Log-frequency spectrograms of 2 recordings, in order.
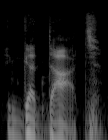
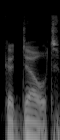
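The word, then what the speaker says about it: Gadot: name is actually the way she says it's pronounced as gdat not GDOT but gdat so you get an extra U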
